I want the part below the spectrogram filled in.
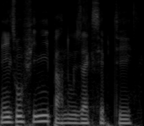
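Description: Man reading as a sinister deputy headmaster, low dark voice, slow soft menace. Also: no echo, lightly acted. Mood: menacing.

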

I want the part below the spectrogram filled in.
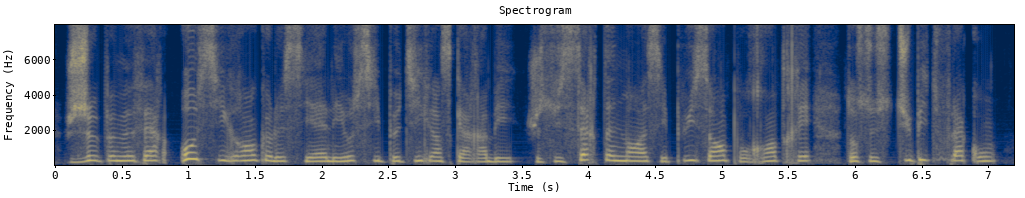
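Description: A woman voicing a huge, boastful, quick-tempered male genie in a storybook reading, blustering and then whiny. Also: on the low side, animated, warm tone, no echo, clean studio sound. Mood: indignant. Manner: blustering, turns whiny when tricked.

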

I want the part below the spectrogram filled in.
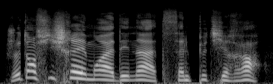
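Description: A man's voice: on the high side, fairly even intonation, brisk, darkish tone, no room sound, studio quality, close to an everyday voice. A man voicing a giant, brutal female headmistress who bellows and barks orders in an audiobook. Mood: bellowing. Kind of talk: audiobook character voice.

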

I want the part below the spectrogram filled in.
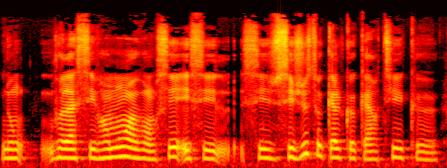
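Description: A woman's voice: on the low side, steady tone, a little slow, a little mellow. Woman, author being interviewed, hesitant, repeats words, restarts often. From Kinshasa. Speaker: novelist and journalist guest. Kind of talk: radio interview answer.

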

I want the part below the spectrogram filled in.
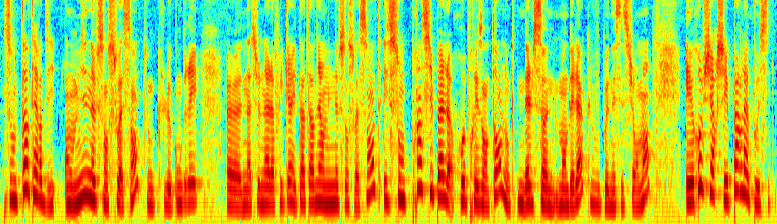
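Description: A woman's voice: medium pitch, animated, fairly quick, darkish tone. A woman presenting a history segment in a casual, explanatory way, with frequent hesitations. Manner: chatty, explanatory, many hesitations.

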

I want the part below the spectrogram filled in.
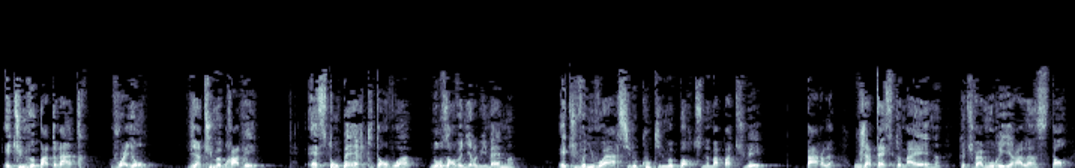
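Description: A man's voice: high voice, measured pace, voice pushed up. A man voicing a ruined old captain, roaring threats in a fury. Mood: furious.

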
